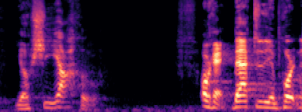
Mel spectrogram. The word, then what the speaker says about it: Josiah: one of our sons in hebrew remember there is no j sound josiah is actually pronounced in hebrew yoshiyahu okay back to the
